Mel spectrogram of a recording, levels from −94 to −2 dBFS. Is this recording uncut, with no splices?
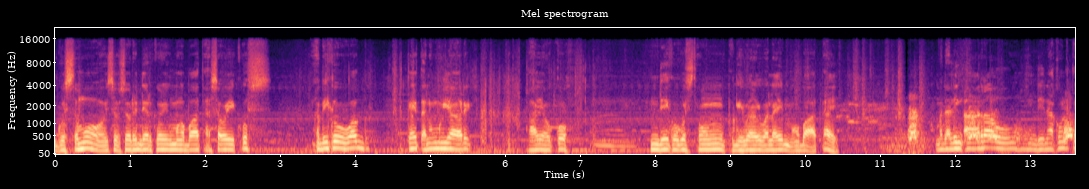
no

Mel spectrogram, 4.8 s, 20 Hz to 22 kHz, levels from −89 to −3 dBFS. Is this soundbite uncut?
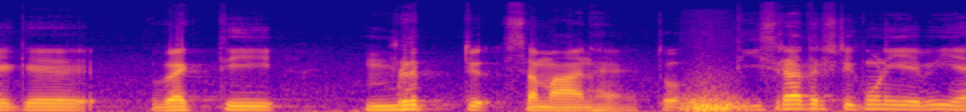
no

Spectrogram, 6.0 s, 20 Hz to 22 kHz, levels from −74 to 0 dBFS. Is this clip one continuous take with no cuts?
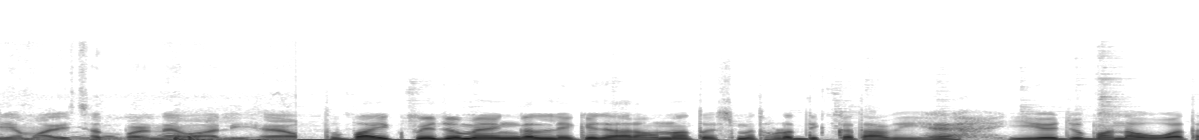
no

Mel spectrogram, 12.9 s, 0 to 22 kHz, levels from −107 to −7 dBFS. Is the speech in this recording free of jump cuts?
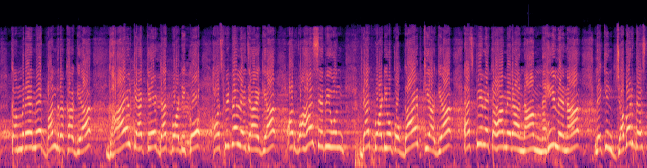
yes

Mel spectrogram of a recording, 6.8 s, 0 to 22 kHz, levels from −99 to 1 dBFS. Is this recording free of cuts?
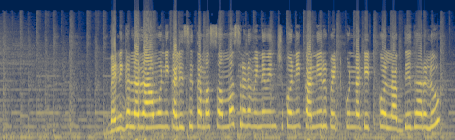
yes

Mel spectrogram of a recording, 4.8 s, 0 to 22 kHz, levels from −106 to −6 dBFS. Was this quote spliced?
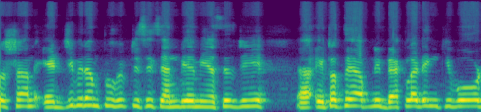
no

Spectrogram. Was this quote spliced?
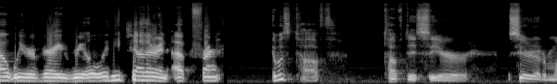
yes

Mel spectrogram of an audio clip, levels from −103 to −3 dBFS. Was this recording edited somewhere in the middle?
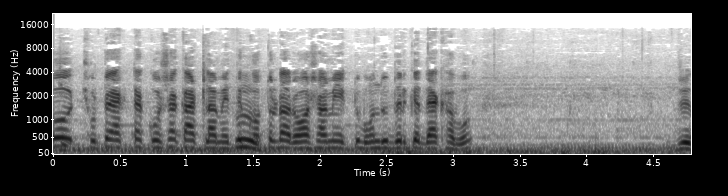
no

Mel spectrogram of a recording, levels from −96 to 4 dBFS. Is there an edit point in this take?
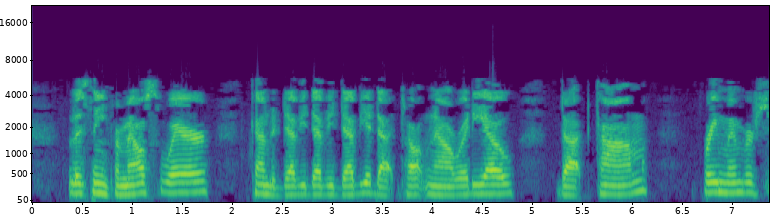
yes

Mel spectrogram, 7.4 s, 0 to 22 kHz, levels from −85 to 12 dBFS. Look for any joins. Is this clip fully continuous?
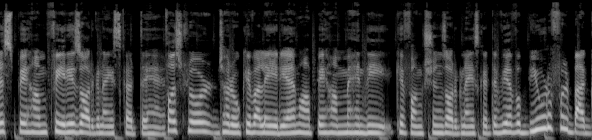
yes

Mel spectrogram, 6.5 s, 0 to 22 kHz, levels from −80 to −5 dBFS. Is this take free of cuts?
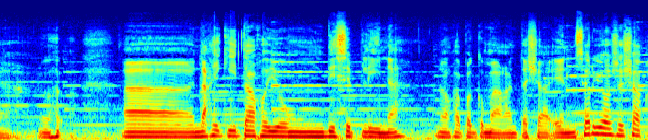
yes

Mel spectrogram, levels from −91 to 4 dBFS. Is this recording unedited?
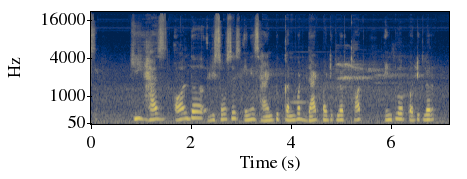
yes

